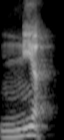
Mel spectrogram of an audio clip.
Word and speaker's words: gn: GN is pronounced nia. Nia. Similar to the word onion, like that, like kind of like an NI if you had to do an English and not a Spanish letter.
